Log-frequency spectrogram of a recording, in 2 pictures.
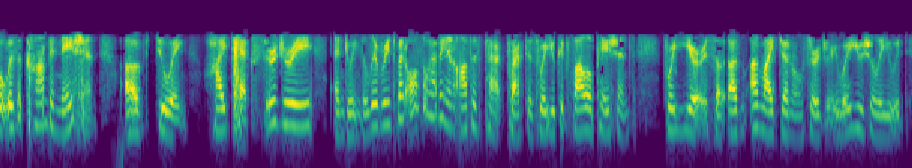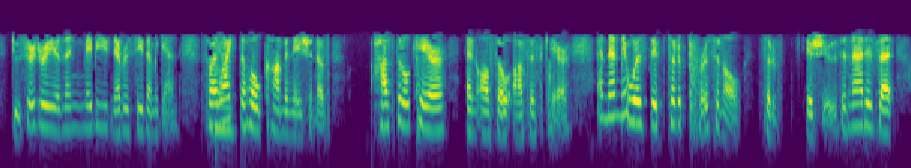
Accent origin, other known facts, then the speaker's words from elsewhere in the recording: Great Neck, New York, United States; now in Southern California, United States; I grew up in Great Neck, that's on Long Island in New York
